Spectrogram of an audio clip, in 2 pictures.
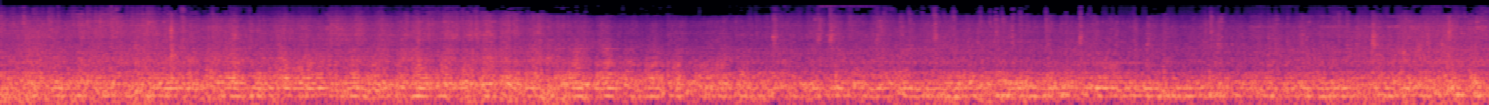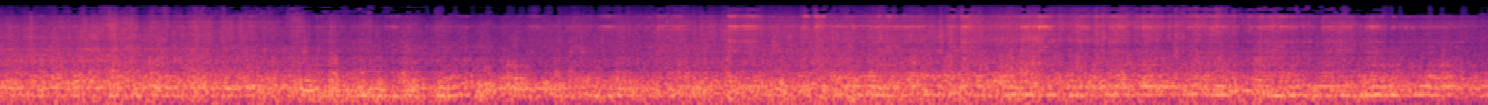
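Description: Freight cars rolling slowly past, steel wheels clacking over the rail joints, with a faint high wheel squeal in the second half.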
